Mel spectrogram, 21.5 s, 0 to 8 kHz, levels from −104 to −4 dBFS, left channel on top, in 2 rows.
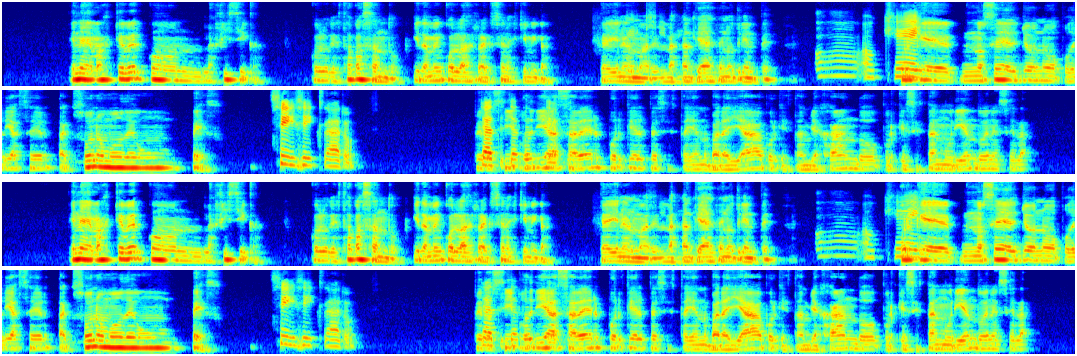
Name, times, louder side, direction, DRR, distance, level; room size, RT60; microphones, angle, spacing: voice 1, 0.7-2.6 3.1-5.5 6.0-7.7 9.0-12.9 15.5-21.0, right 1 dB, 25° right, 0.5 m, -27 dB
voice 2, 8.1-9.2 13.4-14.2 15.5-16.3, left 5 dB, 30° left, 0.4 m, -31 dB
4.4 x 3.6 x 2.9 m
head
